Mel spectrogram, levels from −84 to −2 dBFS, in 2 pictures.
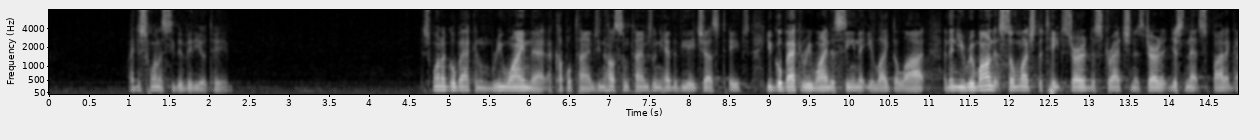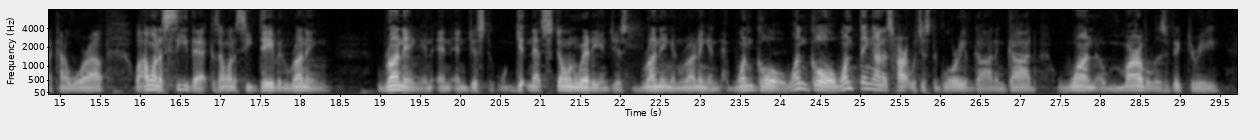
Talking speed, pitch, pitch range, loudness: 230 wpm, 120 Hz, 110-130 Hz, -25 LUFS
